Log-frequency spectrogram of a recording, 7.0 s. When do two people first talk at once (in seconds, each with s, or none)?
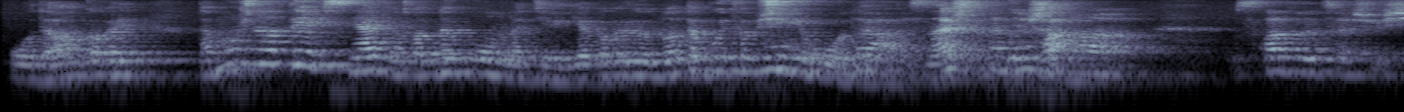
3.6 s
